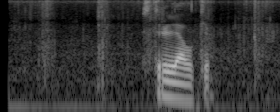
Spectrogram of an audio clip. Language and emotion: Russian, neutral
